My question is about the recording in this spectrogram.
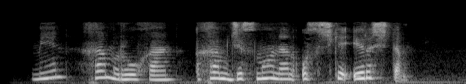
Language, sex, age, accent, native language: Uzbek, female, 18-24, Qashqadaryo, Uzbek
